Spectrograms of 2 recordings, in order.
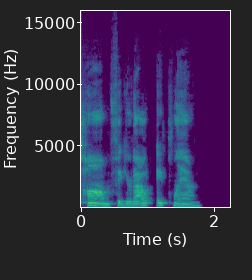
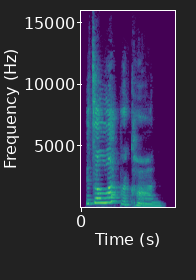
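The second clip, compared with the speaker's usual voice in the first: excited discovery; 7 semitones higher, 5 dB louder than usual. Acted. Tom spots the leprechaun.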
